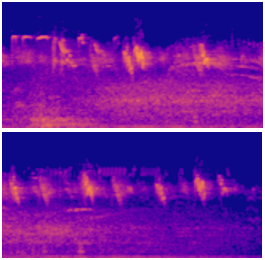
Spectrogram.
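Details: Wild house sparrow giving a run of sharp, bright chirps, about one each half second, uneven in spacing, with soft outdoor background noise.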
